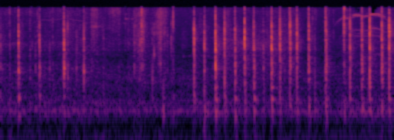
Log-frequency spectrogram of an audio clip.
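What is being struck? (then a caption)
Plastic water bottle, partly filled. A medium clear plastic Dasani water bottle with a green cap, hollow and partly filled with water, is held in the hand and tapped on its body with long nails while the cap area is touched. Quiet, quick, bright clicks start sparse and then come in a fast, steady run toward the end. Each tap dies away almost at once, with little low end.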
